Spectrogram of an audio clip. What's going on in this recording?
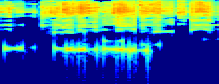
This originally was a recording done at a school, where a child was scraping the ground with a rake. It was extremely noisy because of the air conditioner nearby...this is the result of some strange noise reduction.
